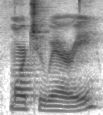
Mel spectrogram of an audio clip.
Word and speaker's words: mortuary: a clear vowel so in this case Mortuary we have the letters AR saying air in American English Mortuary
